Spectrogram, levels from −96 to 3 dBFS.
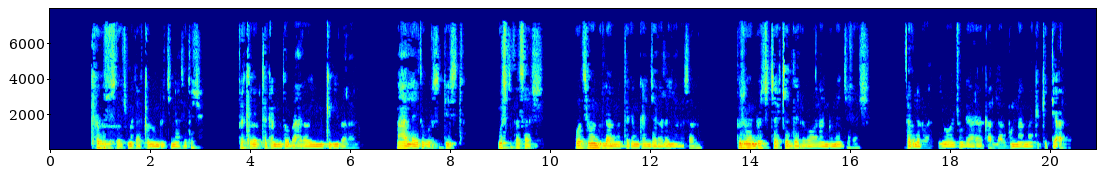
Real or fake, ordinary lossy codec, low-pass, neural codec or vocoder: real; MP3, 32 kbps; 7.2 kHz; none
